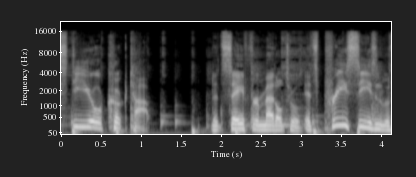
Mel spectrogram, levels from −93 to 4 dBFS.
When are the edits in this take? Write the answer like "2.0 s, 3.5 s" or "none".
3.0 s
